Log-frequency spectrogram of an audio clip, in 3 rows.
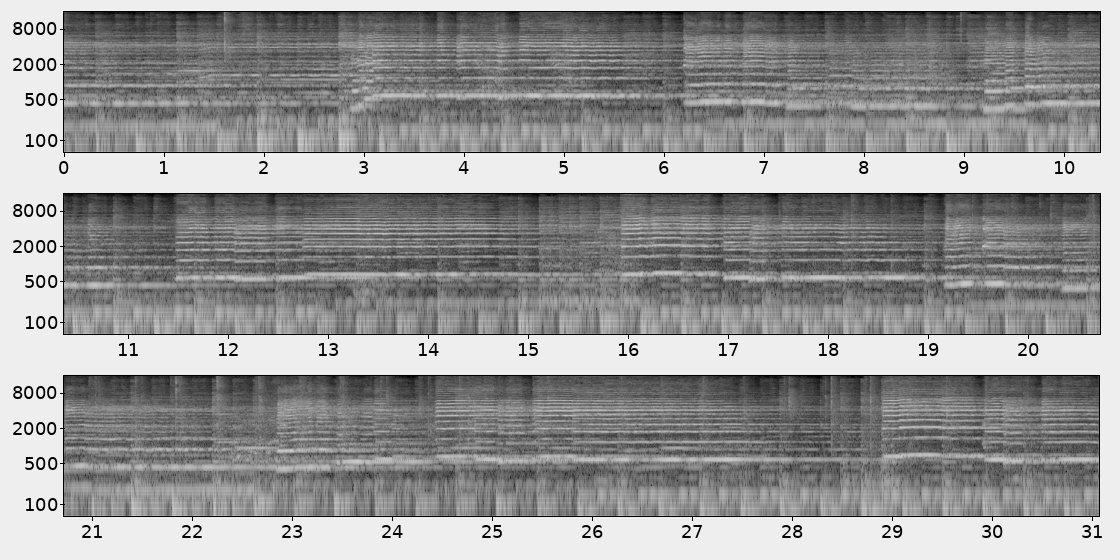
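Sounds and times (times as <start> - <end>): accompaniment with steady beat: 0.0 - 31.0
saxophone melody: 0.0 - 31.0
stepping bass line: 15.8 - 31.0.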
